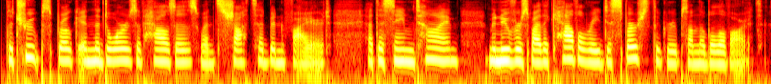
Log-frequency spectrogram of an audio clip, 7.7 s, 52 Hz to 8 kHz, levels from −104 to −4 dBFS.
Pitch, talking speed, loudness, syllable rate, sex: 205 Hz, 210 wpm, -18 LUFS, 5.7 syllables/s, female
